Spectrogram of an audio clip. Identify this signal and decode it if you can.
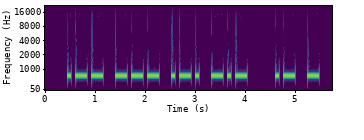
Morse code, heard as a keyed tone, about 16 wpm, 700 Hz. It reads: WORK AT
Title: Sentences from Top 1000 Words - Review Part 5 - 15wpm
